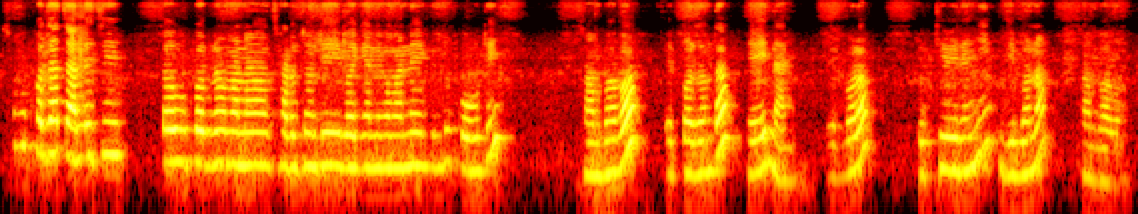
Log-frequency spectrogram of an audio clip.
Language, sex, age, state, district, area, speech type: Odia, female, 45-60, Odisha, Jagatsinghpur, rural, spontaneous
